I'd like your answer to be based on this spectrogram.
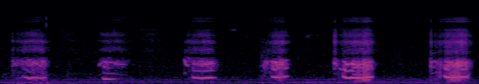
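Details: Snoring: six short, rough, snorting breath sounds at a slow, steady rate with quiet gaps between them.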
